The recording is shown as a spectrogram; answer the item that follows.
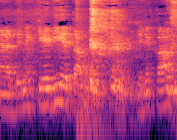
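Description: A man speaking, broken about a second in by a short throat clearing.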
